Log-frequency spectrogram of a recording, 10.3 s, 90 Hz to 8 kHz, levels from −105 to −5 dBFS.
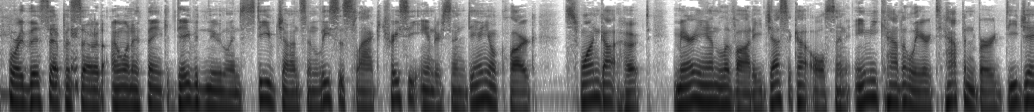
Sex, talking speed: male, 160 wpm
